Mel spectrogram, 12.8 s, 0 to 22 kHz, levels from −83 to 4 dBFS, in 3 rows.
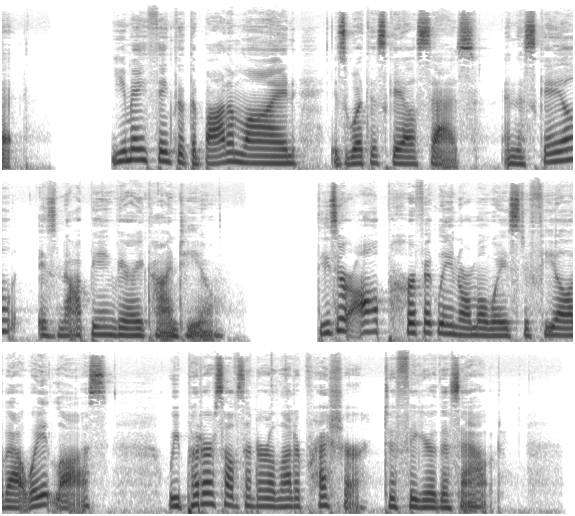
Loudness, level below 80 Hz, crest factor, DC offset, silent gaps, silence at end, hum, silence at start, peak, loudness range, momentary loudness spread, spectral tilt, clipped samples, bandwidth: -19 LUFS; -42 dBFS; 18 dB; under 0.1%; 0.50-0.56 s, 0.73-0.77 s, 6.19-6.25 s; 0.65 s; none; 0 s; -2 dBFS; 3 LU; 8 LU; -5 dB/octave; under 0.1%; 19.5 kHz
